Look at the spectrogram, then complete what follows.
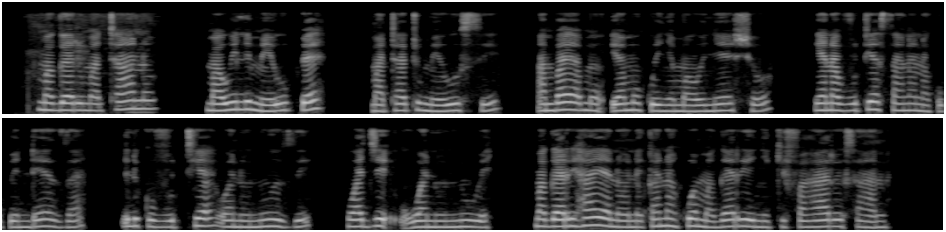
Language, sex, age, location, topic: Swahili, female, 18-24, Kisii, finance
